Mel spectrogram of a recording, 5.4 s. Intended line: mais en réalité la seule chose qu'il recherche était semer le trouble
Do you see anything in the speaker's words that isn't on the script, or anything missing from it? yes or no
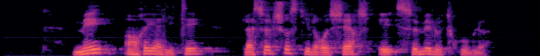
yes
